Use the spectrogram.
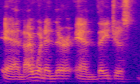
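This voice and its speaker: A man from Belgium chatting casually on a podcast, telling animated stories with stumbles and restarts. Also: deep voice, normal speed. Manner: animated storyteller who stumbles on words. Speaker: podcast co-host. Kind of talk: casual chat.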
